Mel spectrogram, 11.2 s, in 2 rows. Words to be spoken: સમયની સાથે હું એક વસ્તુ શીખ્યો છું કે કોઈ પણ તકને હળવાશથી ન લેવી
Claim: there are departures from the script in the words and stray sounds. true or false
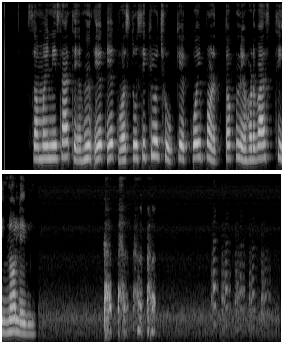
true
